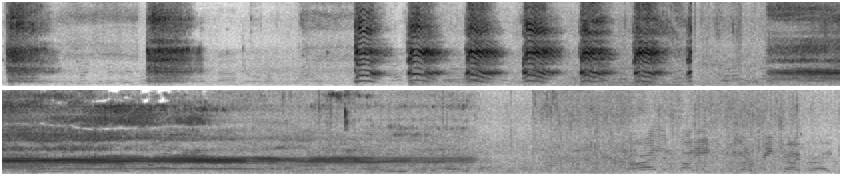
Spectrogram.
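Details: Beluga whale in an aquarium at Niagara Falls, Ontario, Canada: a run of harsh, evenly spaced raspy bursts, nearly two per second, then a long buzzy harmonic tone held for about four seconds before fading into quieter background chatter.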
